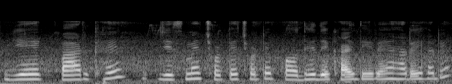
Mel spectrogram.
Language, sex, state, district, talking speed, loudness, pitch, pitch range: Hindi, female, Uttar Pradesh, Lucknow, 185 wpm, -17 LUFS, 235 Hz, 220-260 Hz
